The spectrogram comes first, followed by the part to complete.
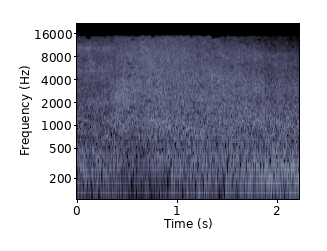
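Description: A steady rushing roar with no pitch to it, from the rocket boosters firing as the XQ-58A Valkyrie launches from its rail launcher. It swells slightly about half a second in.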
